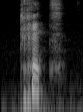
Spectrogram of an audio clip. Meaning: plural of crête
- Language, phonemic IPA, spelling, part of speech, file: French, /kʁɛt/, crêtes, noun, LL-Q150 (fra)-crêtes.wav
